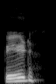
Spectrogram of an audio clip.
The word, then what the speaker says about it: पेड़: होगा अगली वर्तनी है पेड हम में से कई लोग पेड गलत लिखते हैं हम केवल ड लिख देते हैं जबकि शुद्ध वर्तनी है पेड़ ड में नुक्ता लगेगा तो उच्चारण होगा पेड़ अगली वर्तनी है मातृ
